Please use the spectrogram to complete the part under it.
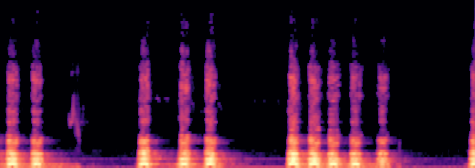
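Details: Dog barking repeatedly and continuously in short bursts: two barks, three barks, then a quicker string of about six barks, and a final bark, all loud, sharp and mid-pitched, separated by brief quiet gaps with no other sounds.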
